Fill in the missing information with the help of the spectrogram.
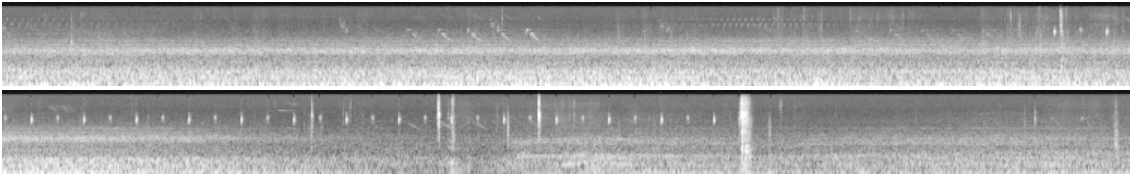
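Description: Car driving, with steady road and engine rumble inside the cabin. About halfway, a regular ticking starts at about two ticks a second. The rumble then dips as the car slows, and a single sharp click follows a few seconds later.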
